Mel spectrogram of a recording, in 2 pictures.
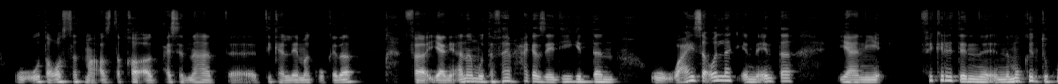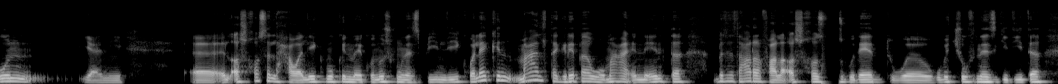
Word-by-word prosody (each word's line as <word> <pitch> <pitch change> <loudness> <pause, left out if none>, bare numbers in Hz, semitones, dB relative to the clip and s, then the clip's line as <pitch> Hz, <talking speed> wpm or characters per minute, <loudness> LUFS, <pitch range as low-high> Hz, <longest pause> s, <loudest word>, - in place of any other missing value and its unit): وتواصلت 120 -1 -2
مع 95 - -3
أصدقائك 95 -1 -1
بحيث 110 0 -7
إنّها 105 0 -2 0.2
ت - - -7
تكلمك 105 -1 -2
وكده. 115 +5 0 0.4
فيعني 100 -1 +2
أنا 145 - +3
مُتفهم 130 +3 -1
حاجة 135 +3 -2
زي 115 -2 +1
دي 125 +3 -3
جدًا، 115 -2 +1 0.4
وعايز 185 0 0
أقول 180 +3 +3
لك، 180 -7 -1
إن 115 0 +1
أنت 150 +3 0 0.4
يعني 110 -2 +1 0.3
فكرة 185 -5 +1
إن 125 -2 +4
إن 115 +1 +3
مُمكن 150 +3 +2
تكون 130 +2 +1 0.5
يعني 95 0 -5 0.7
آآ 100 0 +1
الأشخاص 120 +10 -1
اللي 140 -4 +1
حواليك 120 +3 +2
مُمكن 125 0 +3
ما 110 - +4
يكونوش 110 +3 +1
مُناسبين 105 +1 0
ليك، 120 +3 -1
ولكن 195 +6 +2
مع 195 +2 +1
التجربة، 140 -5 0
ومع 125 +2 +1
إن 105 +2 +2
أنت 125 +2 +1 0.3
بتتعرّف 140 -3 -1
على 105 -1 +3
أشخاص 120 +2 0 0.2
ض 115 -2 -1
جداد، 110 0 +3
و 100 0 +1
وبتشوف 115 +6 +1
ناس 115 -2 +4
جديدة، 110 +2 +1
120 Hz, 145 wpm, -23 LUFS, 105-130 Hz, 0.7 s, إن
